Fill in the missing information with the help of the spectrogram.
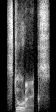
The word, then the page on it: storax: British English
